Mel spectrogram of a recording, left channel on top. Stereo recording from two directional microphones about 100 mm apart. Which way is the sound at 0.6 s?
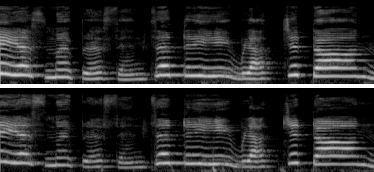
70° left (ahead or behind).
